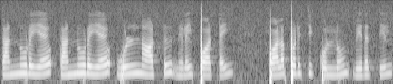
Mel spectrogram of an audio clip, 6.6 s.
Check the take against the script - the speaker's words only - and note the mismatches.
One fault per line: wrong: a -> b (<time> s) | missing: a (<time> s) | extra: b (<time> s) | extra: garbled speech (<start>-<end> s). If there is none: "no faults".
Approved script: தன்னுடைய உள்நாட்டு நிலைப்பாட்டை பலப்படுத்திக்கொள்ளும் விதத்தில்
extra: தன்னுடைய (1.0 s)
